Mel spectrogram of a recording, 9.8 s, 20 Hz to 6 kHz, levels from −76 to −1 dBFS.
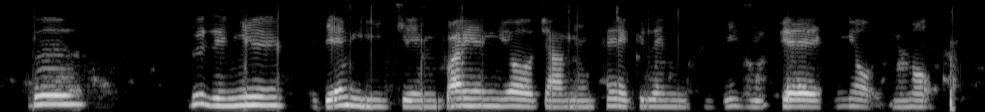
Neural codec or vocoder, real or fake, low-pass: codec, 44.1 kHz, 2.6 kbps, SNAC; fake; 5.4 kHz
